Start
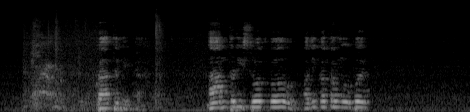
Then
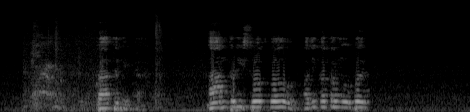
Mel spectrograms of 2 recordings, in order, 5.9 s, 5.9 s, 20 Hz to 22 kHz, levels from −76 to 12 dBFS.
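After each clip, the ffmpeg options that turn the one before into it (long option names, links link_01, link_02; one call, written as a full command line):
ffmpeg -i in.wav -af "aeval=exprs='clip(val(0),-1,0.0891)':channel_layout=same,bass=frequency=250:gain=2,treble=frequency=4000:gain=-3,volume=-2.5dB" out.wav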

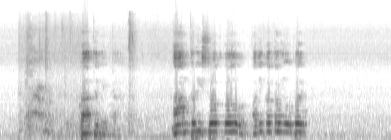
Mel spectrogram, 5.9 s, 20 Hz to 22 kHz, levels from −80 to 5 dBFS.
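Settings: ffmpeg -i in.wav -af "aexciter=amount=5.9:drive=2.4:freq=4100" out.wav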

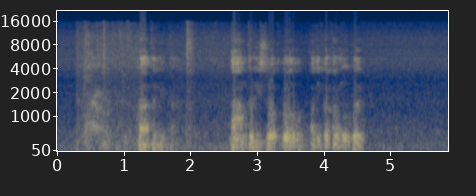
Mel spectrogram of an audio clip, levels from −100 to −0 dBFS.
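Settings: ffmpeg -i in.wav -af "afftfilt=real='hypot(re,im)*cos(2*PI*random(0))':imag='hypot(re,im)*sin(2*PI*random(1))':win_size=512:overlap=0.75,volume=3.5dB" out.wav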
